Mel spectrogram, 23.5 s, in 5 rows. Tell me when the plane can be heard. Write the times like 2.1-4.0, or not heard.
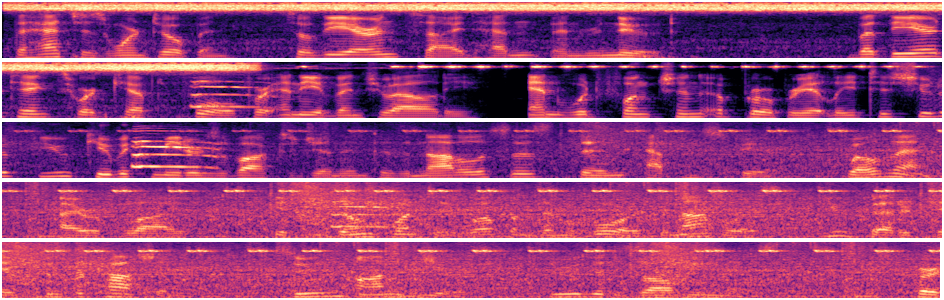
not heard.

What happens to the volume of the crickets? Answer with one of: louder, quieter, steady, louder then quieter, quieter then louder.
quieter then louder.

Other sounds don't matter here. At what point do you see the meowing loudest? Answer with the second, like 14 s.
10 s.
